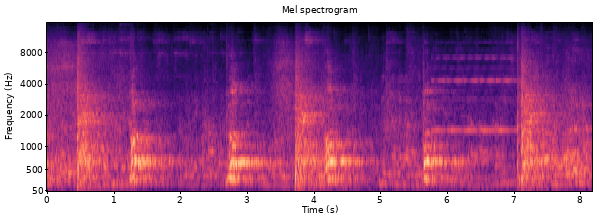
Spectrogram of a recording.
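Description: Shin kicks smack into leather kick pads in an echoing hall.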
